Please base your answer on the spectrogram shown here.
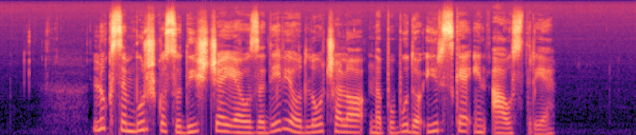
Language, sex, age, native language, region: Slovenian, female, 18-29, Slovenian, Gorenjska region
